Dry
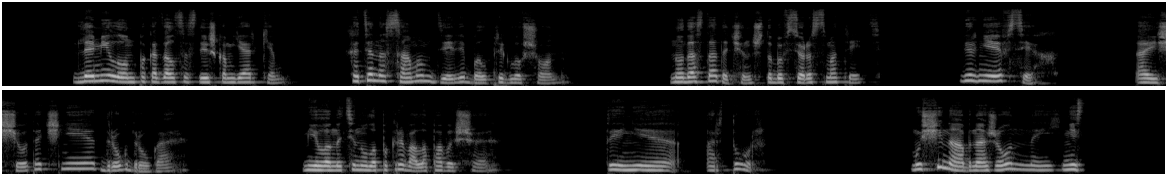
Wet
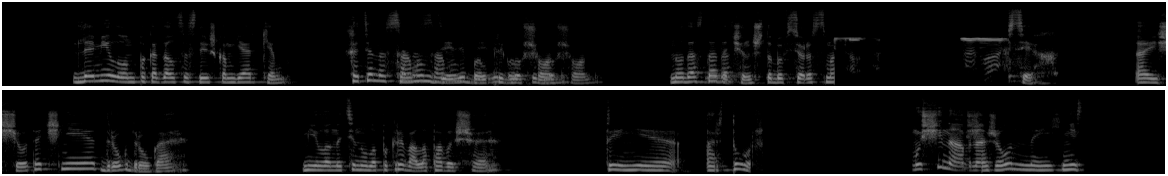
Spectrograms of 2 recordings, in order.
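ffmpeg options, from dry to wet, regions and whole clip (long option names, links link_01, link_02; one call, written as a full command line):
ffmpeg -i in.wav -filter_complex "[0:a]asettb=1/sr,asplit=3[link_01][link_02][link_03];[link_01]atrim=end=3.664[link_04];[link_02]atrim=start=3.66:end=7.31,asetpts=PTS-STARTPTS,afade=type=in:duration=0.004:curve=qsin,afade=type=out:start_time=3.646:duration=0.004:curve=qsin,equalizer=frequency=3900:width_type=o:width=1.2:gain=-10,aecho=1:1:336:0.355,atrim=end_sample=160965[link_05];[link_03]atrim=start=7.306[link_06];[link_04][link_05]acrossfade=duration=0.004:curve1=hsin:curve2=qsin[link_07];[link_07][link_06]acrossfade=duration=0.004:curve1=qsin:curve2=hsin,asettb=1/sr,asplit=3[link_08][link_09][link_10];[link_08]atrim=end=8.324[link_11];[link_09]atrim=start=8.32:end=10.07,asetpts=PTS-STARTPTS,afade=type=in:duration=0.004:curve=qsin,afade=type=out:start_time=1.746:duration=0.004:curve=qsin,highpass=150,acompressor=threshold=-34dB:ratio=2.5:attack=3.2:release=140:knee=1:detection=peak,lowpass=frequency=3300:width_type=q:width=0.5098,lowpass=frequency=3300:width_type=q:width=0.6013,lowpass=frequency=3300:width_type=q:width=0.9,lowpass=frequency=3300:width_type=q:width=2.563,afreqshift=-3900[link_12];[link_10]atrim=start=10.066[link_13];[link_11][link_12]acrossfade=duration=0.004:curve1=hsin:curve2=qsin[link_14];[link_14][link_13]acrossfade=duration=0.004:curve1=qsin:curve2=hsin,asettb=1/sr,asplit=3[link_15][link_16][link_17];[link_15]atrim=end=19.124[link_18];[link_16]atrim=start=19.12:end=21.44,asetpts=PTS-STARTPTS,afade=type=in:duration=0.004:curve=qsin,afade=type=out:start_time=2.316:duration=0.004:curve=qsin,highpass=frequency=1500:poles=1,aecho=1:1:444:0.251,atrim=end_sample=102312,aeval=exprs='val(0)*gte(abs(val(0)),0.00211)':channel_layout=same[link_19];[link_17]atrim=start=21.436[link_20];[link_18][link_19]acrossfade=duration=0.004:curve1=hsin:curve2=qsin[link_21];[link_21][link_20]acrossfade=duration=0.004:curve1=qsin:curve2=hsin,acompressor=threshold=-36dB:ratio=6,highpass=frequency=230:poles=1,adynamicequalizer=threshold=0.00141:dfrequency=3300:dqfactor=0.7:tfrequency=3300:tqfactor=0.7:attack=5:release=100:ratio=0.375:range=2:mode=cutabove:tftype=highshelf,volume=2dB" out.wav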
